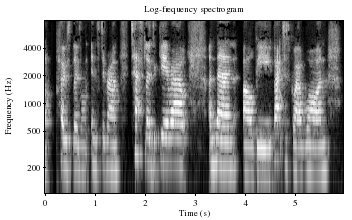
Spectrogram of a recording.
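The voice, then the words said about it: Slightly croaky voice. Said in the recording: “I don't know if you can tell from my voice, but I'm still a bit croaky from this two week cold.”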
